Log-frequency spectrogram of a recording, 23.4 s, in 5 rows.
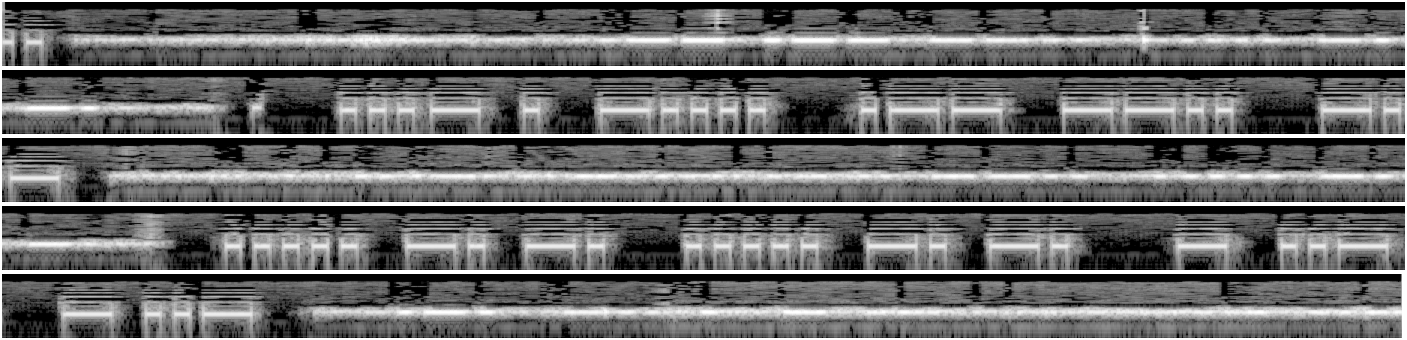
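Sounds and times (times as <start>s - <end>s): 
80m band CW morse code tones: 1.2s - 9.6s, 10.7s - 23.3s.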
